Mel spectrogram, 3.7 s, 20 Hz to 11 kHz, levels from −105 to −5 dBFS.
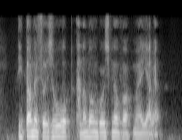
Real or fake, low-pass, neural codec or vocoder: fake; 7.2 kHz; codec, 16 kHz, 0.5 kbps, FunCodec, trained on Chinese and English, 25 frames a second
